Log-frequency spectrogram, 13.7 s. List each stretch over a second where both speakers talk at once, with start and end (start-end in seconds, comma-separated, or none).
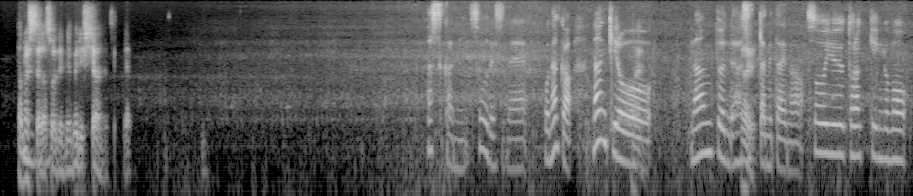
none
